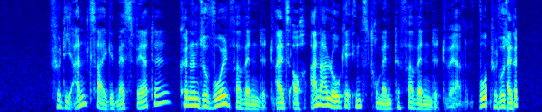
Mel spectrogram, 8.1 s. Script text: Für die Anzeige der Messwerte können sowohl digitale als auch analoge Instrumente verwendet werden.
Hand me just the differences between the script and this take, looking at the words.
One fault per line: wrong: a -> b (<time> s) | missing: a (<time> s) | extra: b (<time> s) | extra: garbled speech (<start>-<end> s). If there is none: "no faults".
missing: der (1.7 s)
wrong: digitale -> verwendet (3.4 s)
extra: garbled speech (7.2-7.8 s)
